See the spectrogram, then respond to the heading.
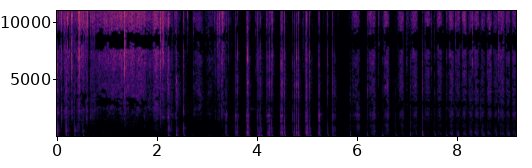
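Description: Fingers and nails rub and scratch the flat back of a solid milk chocolate bar. A dense, bright scratching runs for the first two seconds, then breaks into a fast, uneven series of short, dry scrapes and taps with no ring after each stroke.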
